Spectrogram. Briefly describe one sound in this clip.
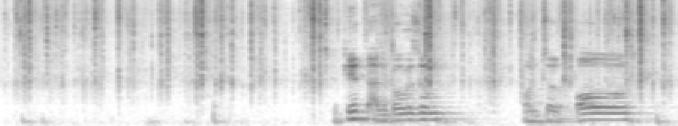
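A plastic puzzle cube clicks and rattles as its layers are twisted.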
